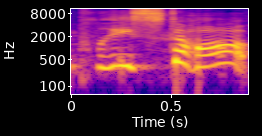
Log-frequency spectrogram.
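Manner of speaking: high, pleading please stop; exasperated plea. Retold or imitated. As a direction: beg him to quit, half joking. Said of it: "I was like".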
